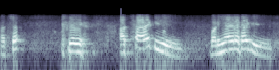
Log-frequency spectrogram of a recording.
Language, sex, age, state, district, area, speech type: Hindi, male, 30-45, Uttar Pradesh, Mau, urban, conversation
